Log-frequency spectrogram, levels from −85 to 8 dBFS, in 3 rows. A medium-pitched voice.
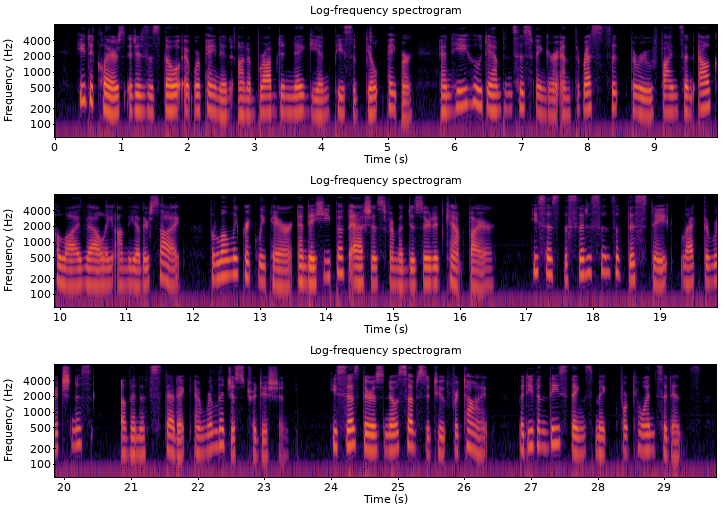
Yes: medium, 175 Hz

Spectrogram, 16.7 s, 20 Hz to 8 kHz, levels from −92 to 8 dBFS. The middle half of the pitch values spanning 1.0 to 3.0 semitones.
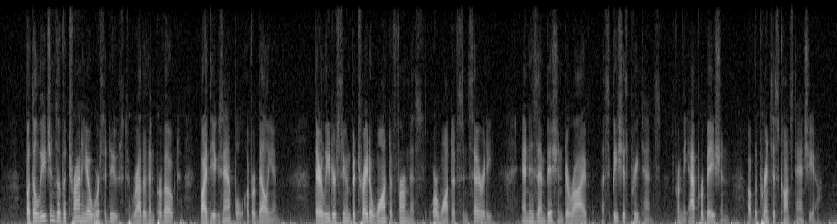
Yes: narrow, 2.5 semitones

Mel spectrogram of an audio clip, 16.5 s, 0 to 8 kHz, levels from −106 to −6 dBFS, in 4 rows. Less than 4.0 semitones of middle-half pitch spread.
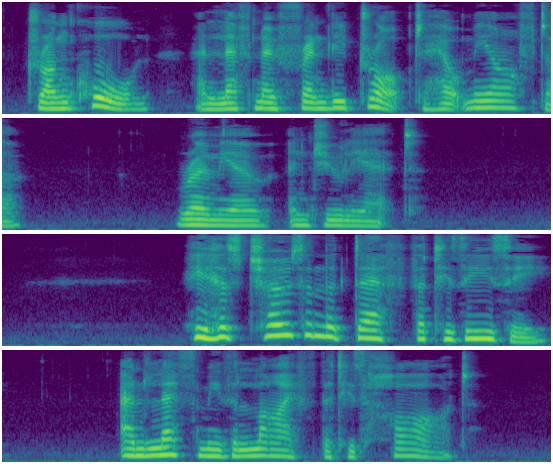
No: wide, 5.4 semitones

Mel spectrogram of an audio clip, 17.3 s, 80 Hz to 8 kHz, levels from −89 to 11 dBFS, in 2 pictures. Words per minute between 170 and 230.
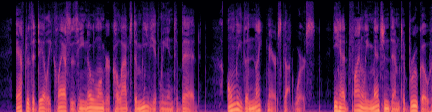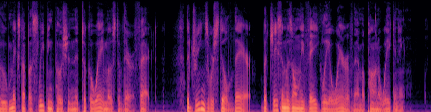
Yes: average, 175 wpm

